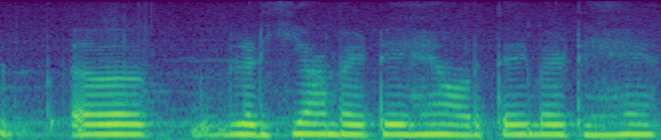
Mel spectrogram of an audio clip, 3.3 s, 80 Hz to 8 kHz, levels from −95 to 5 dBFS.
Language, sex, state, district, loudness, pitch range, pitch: Hindi, female, Delhi, New Delhi, -14 LUFS, 205-210 Hz, 205 Hz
